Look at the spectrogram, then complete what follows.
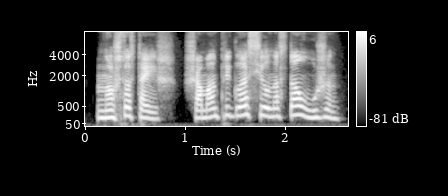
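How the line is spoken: Bellowed. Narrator (Russian): гаркнул Егоров

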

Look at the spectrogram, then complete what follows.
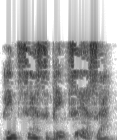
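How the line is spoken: Whispering crowd. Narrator (Russian): зашептали кругом

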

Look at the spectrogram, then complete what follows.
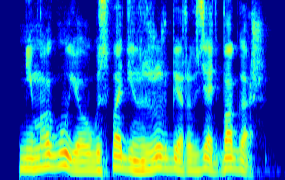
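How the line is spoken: Gruff mutter. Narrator (Russian): буркнул Зурба

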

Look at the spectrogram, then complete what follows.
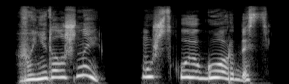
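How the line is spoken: Sobbing. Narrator (Russian): прорыдала Зелейна

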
